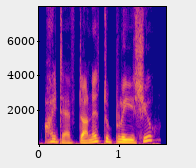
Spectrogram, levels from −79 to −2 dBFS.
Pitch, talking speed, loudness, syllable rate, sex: 145 Hz, 265 wpm, -15 LUFS, 5.7 syllables/s, male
